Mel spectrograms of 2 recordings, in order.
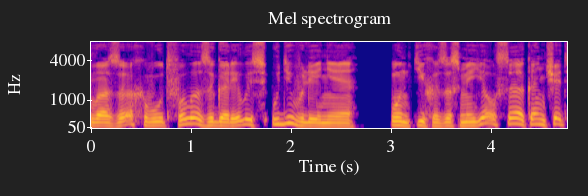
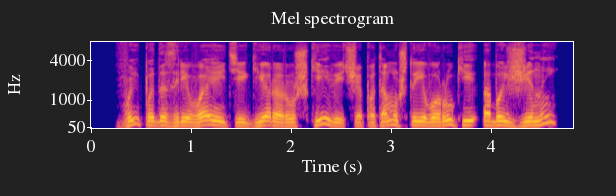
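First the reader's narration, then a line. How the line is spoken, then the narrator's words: Plain. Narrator (Russian): спросил я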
